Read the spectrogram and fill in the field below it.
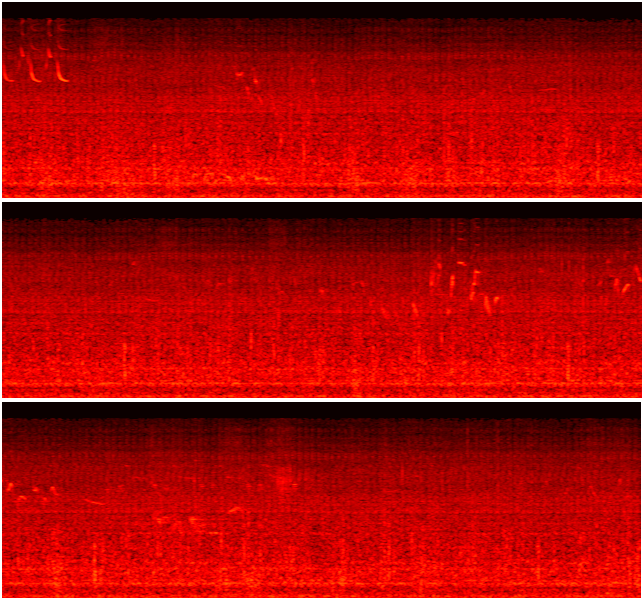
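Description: An engine drones steadily.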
